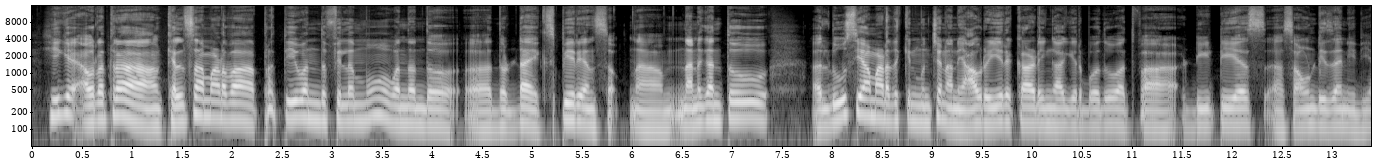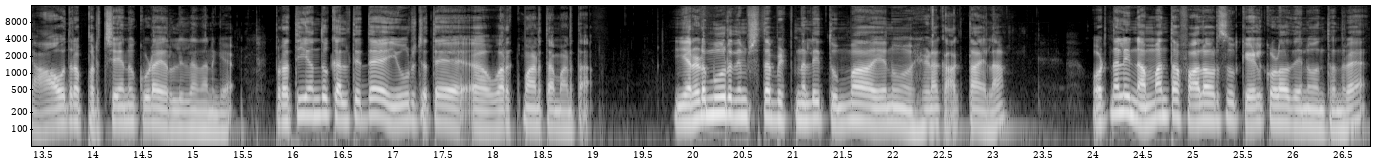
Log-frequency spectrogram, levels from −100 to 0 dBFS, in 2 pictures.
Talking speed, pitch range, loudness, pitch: 115 wpm, 110-145 Hz, -19 LUFS, 125 Hz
